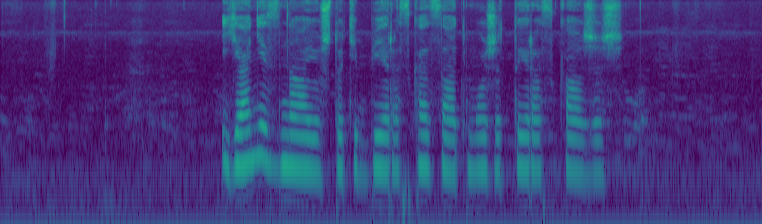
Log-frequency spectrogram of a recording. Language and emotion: Russian, neutral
